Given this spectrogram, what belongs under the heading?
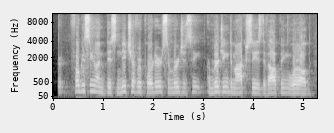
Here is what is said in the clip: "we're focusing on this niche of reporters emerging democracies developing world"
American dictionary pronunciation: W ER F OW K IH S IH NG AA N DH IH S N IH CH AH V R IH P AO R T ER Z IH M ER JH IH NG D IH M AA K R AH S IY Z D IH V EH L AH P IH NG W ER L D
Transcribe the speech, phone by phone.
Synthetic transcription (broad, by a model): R F OW K IH S IH NG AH N DH IH S N IH CH AH V R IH P AO R T ER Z IH M ER JH IH NG D IH M AA K R AH S IY Z D IH V EH L AH P IH NG W ER L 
